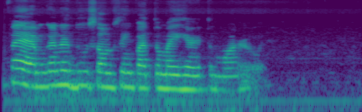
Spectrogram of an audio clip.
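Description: A young woman talks close to a microphone, with animation.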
